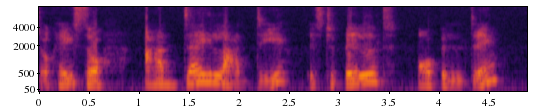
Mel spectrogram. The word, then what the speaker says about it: adeiladu: Okay, so the E there is the U sound. Okay, so adeiladu is to build or building, and pronounced like this.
